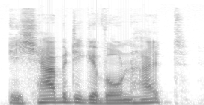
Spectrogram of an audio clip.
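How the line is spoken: Forced calm reply. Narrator (German): erwiderte ich so ruhig, als es mir nur möglich war

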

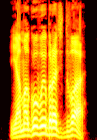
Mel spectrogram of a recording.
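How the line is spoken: Shouting into emptiness. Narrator (Russian): крикнул в пустоту

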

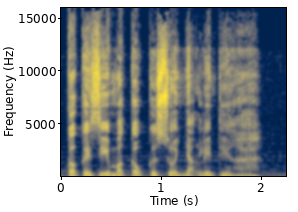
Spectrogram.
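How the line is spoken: Tired grumbling. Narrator (Vietnamese): ông chấp miệng xoa đầu của con chó rồi đầm bầm bằng giọng mệt mỏi

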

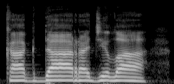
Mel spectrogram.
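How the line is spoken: Stern question, woman. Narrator (Russian): строго спросила женщина

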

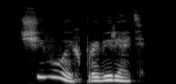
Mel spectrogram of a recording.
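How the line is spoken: Sighing. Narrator (Russian): вздохнул первый

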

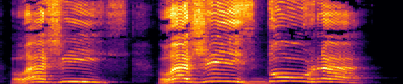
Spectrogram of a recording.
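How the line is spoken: Fierce yell. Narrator (Russian): люто заорал

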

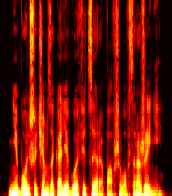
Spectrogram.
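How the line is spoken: Plain. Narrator (Russian): ответил Валерий

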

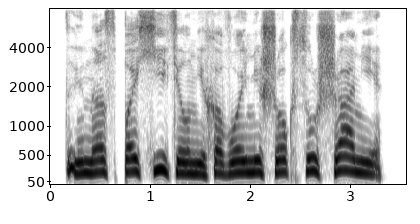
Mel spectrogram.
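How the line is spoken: Dog's growl. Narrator (Russian): прорычал Лёха пёс

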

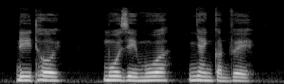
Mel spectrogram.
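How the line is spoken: Cold, frowning. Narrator (Vietnamese): Kiệt chau mày, lạnh lùng nói với cái An

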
